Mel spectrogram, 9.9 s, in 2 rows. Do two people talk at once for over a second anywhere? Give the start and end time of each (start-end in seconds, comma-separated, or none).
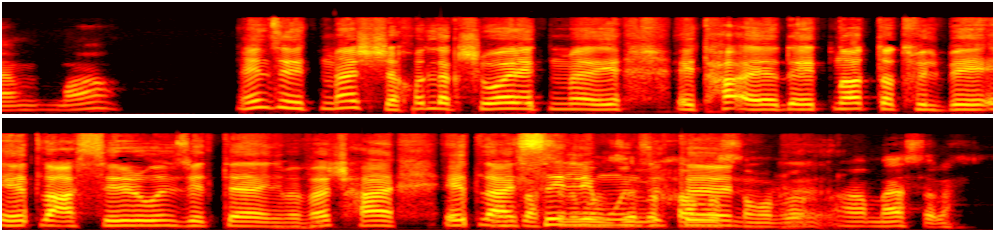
7.4-8.8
